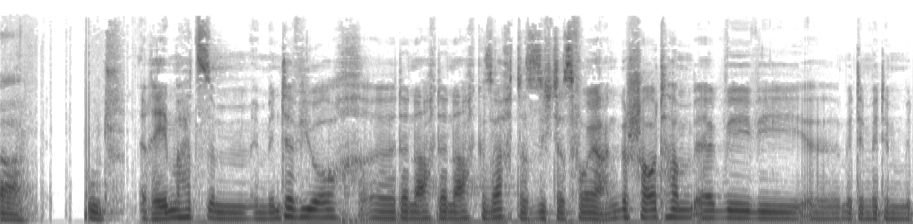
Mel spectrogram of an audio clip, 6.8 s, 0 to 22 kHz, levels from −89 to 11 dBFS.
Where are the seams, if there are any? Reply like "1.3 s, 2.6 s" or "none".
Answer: 3.3 s, 4.3 s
